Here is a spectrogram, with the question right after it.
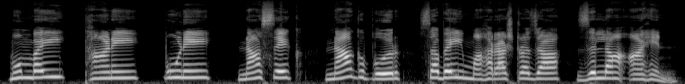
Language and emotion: Sindhi, neutral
